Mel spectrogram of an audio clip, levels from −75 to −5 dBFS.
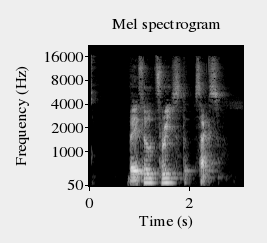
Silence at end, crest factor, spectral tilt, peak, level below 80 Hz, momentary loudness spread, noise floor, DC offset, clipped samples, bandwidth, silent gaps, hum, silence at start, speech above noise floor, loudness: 0.4 s; 20 dB; -4 dB/octave; -4 dBFS; -60 dBFS; 11 LU; -73 dBFS; under 0.1%; under 0.1%; 17 kHz; none; none; 0.05 s; 52 dB; -22 LUFS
